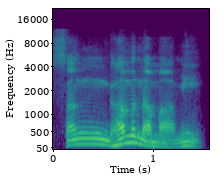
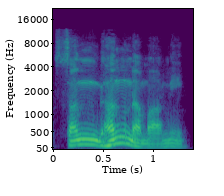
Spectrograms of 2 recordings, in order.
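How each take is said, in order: First: The first word ends in a clear 'am' sound. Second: The first word ends in a nasal 'ang' sound. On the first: This is the Sanskrit form. "हम इसको संस्कृत भाषा में बोल सकते हैं" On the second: This is the old Pali form. "अंग आता है पाली के अंदर पुराने समय में"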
